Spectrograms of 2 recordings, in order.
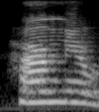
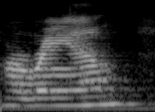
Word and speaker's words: Hiram: Herman Rhodes Reveal became the first African American to serve in the U.S. Senate. I said that all wrong, y'all. Herman or Hiram. I'm saying it wrong. Hiram Rhodes Reveal became the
